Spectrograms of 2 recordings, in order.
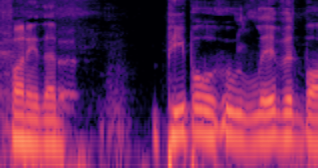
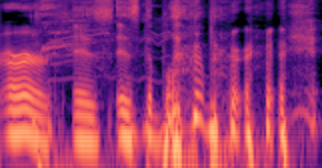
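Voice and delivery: slow, drawn-out mock; 3 semitones higher, 6 dB louder, slower than usual. Mocking slow drawl.

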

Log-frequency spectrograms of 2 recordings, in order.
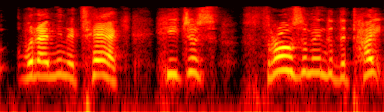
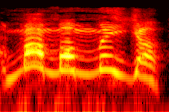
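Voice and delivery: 1 mock exclamation; 6 semitones higher, 7 dB louder, slower than usual.

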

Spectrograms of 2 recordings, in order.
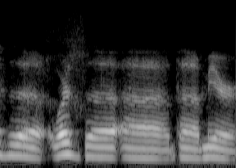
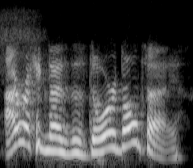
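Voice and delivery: higher, louder realisation; excited recognition; 6 semitones higher, 5 dB louder than usual. Real, not acted. Player recognises the door.

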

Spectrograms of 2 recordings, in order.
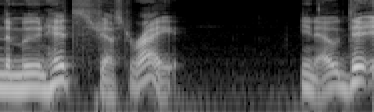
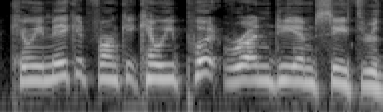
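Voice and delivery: excited producer voice; 8 semitones higher than usual. Retold or imitated. Repeating the producer quote.

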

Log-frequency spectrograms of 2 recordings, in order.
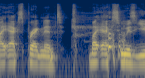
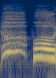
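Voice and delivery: gasp, then a high "whoa"; mock amazement; 9 semitones higher than usual. Listener reacts to the fanfic romance, mock amazed. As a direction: gasp in hammed-up wonder.

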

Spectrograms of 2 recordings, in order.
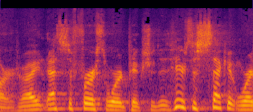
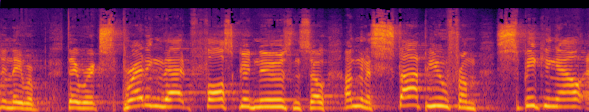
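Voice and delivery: full-force preaching; 6 semitones higher, 4 dB louder than usual. Acted. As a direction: drive it home like a revival preacher. Preaching about Saul's violence.

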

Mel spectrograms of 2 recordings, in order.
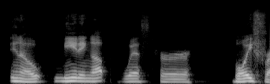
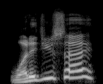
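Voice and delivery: much higher, disbelieving question; can't believe what they just heard; mock outraged disbelief; incredulous what; 13 semitones higher than usual. Stunned couple's disbelief.

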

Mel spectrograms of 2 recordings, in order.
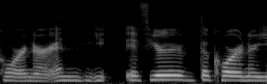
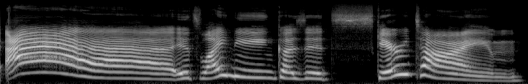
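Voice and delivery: spooky mock alarm; 7 semitones higher, 10 dB louder, much slower than usual. Spooky Halloween lightning warning.

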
